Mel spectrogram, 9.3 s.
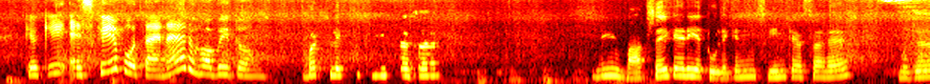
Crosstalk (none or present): none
